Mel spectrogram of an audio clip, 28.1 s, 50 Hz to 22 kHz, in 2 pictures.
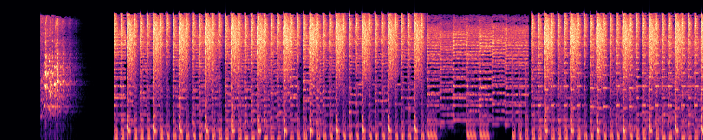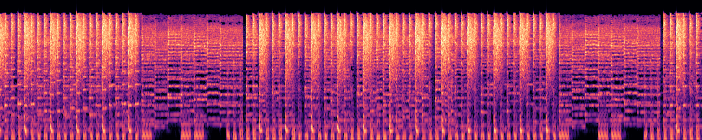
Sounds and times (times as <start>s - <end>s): Music: 2.3s - 28.1s.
